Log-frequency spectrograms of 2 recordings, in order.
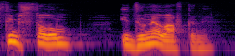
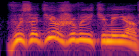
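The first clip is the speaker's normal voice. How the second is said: higher, alarmed exclamation; crying out; 6 semitones higher, 4 dB louder than usual. A narrator's reading. Detained man realizes and protests to lieutenant, crying out. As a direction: cry out in protest. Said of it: "вскрикнул он".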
